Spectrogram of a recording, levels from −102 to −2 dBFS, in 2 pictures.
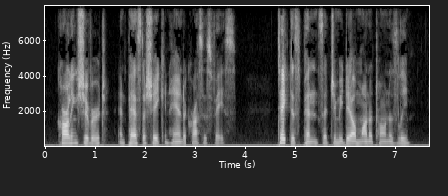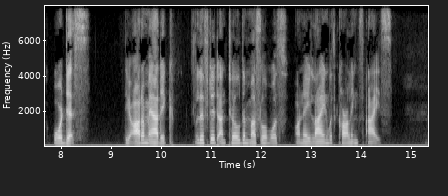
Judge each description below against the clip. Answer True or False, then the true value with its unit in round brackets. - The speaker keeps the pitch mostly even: True (2.3 semitones)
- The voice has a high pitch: False (165 Hz)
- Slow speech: True (125 wpm)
